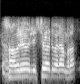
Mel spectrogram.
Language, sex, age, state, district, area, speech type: Malayalam, male, 45-60, Kerala, Alappuzha, rural, conversation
